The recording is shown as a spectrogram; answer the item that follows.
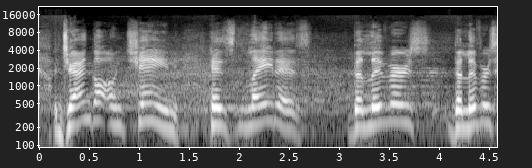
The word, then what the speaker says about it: Django: the junk John don't the D is silent dammit Django Unchained his latest delivers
